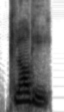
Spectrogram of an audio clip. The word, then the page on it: cloggy: Indian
